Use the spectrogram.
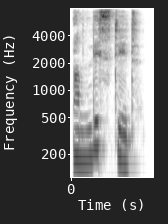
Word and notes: unlisted: British English

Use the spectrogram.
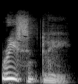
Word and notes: recently: British English

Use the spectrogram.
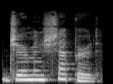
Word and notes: German shepherd: American English

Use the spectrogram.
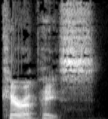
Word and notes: carapace: American English

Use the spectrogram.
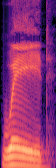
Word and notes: wade: American English

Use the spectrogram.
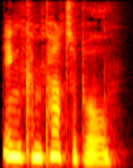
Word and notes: incompatible: British English

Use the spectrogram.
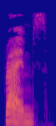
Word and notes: rhymes: British English

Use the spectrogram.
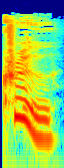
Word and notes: crew: British English

